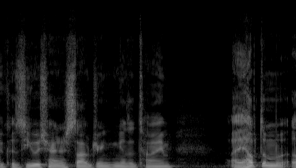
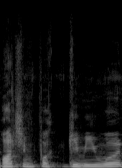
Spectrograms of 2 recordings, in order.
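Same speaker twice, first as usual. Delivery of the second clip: acted-out, high, scared, freaked-out panic; 8 semitones higher, 4 dB louder than usual. Retelling waiting for the cup: retelling own freaked-out words. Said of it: "then I started getting freaked out".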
